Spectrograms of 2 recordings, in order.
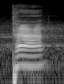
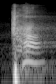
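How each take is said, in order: First: The sound is said plainly without extra breath. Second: The sound is pushed out with a heavy breath. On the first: The speaker calls it right. "Biasa aja" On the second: The speaker calls it wrong. "Tapi tidak usah dikeluar-keluarkan ya. ... Tidak ada begitu"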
